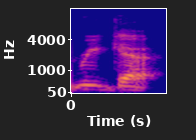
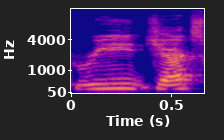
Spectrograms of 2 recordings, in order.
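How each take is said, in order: First: The g is said hard, like in go. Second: The g is said softly, like a j.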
